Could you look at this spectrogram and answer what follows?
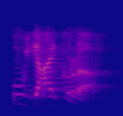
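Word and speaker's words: Vayikra: Uyaikra is for Leviticus.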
